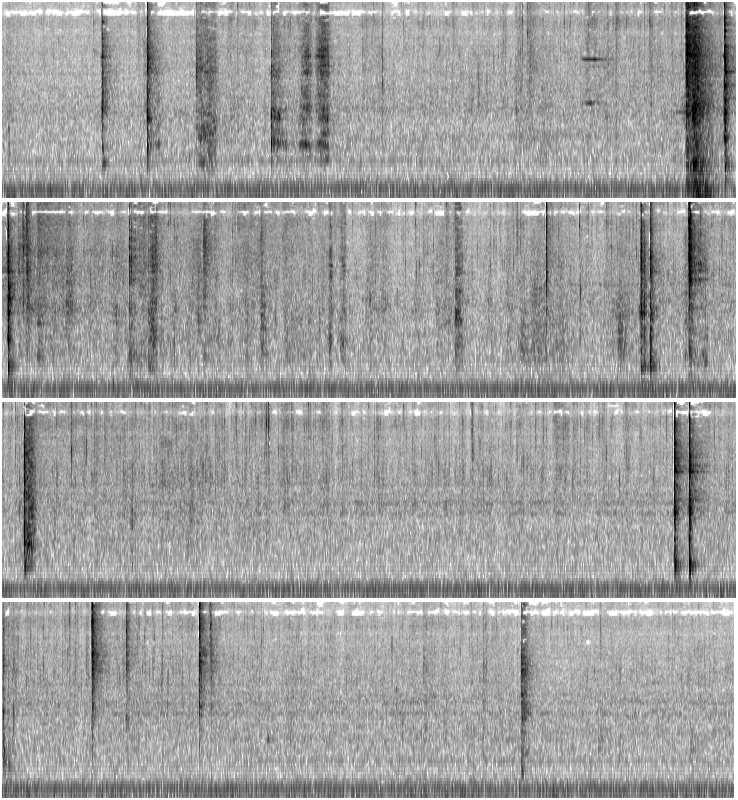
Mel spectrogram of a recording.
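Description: Metal tongs clinking and scraping against a skillet of steak and vegetables in tomato sauce as it is stirred, with a few sharper metal clanks, the loudest about seven seconds in, over a steady low hum.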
